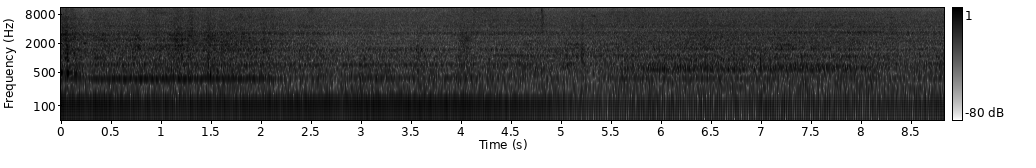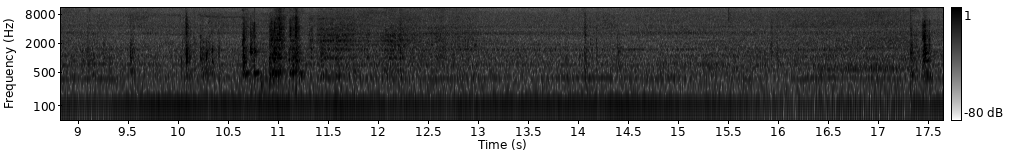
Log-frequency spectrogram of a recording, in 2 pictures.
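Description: Excavator's diesel engine running steadily at the dig, a constant low hum, with a few short knocks about ten seconds in.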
